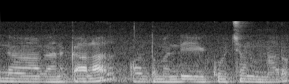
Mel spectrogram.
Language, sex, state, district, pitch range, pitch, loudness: Telugu, male, Andhra Pradesh, Manyam, 120-130 Hz, 125 Hz, -16 LUFS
